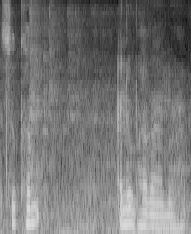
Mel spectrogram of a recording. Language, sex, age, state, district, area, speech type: Sanskrit, female, 60+, Maharashtra, Mumbai City, urban, spontaneous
